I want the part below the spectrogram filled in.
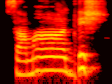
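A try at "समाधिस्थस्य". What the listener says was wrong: Not dhish. It is sir. It is not dhish. Samadhisthasya.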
